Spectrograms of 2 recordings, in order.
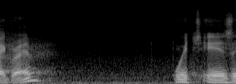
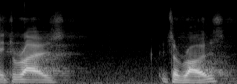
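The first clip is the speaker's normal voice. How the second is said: Italian Australian accent; 2 semitones lower than usual. Shown as a demonstration. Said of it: "if you're Italian Australian".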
